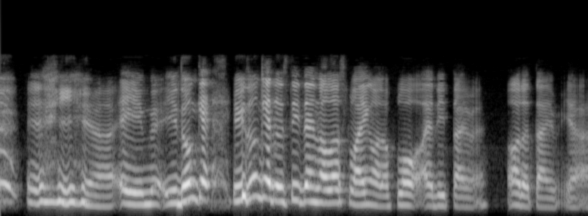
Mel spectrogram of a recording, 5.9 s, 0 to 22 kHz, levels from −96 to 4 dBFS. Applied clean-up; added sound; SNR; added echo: none; none; none; none.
